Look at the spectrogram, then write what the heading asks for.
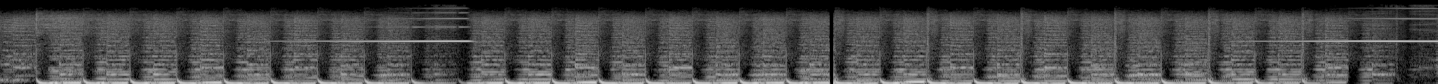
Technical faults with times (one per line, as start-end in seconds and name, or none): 2.64-4.81 loudspeaker feedback squeal
8.29-8.36 Bluetooth dropout
12.29-14.39 loudspeaker feedback squeal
